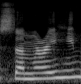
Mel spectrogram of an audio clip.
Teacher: میم ساکن کے بعد عین، اظہار شفوی کا قاعدہ، واضح کر کے پڑھا جائے گا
